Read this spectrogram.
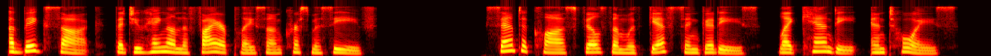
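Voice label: stocking, English vocabulary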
